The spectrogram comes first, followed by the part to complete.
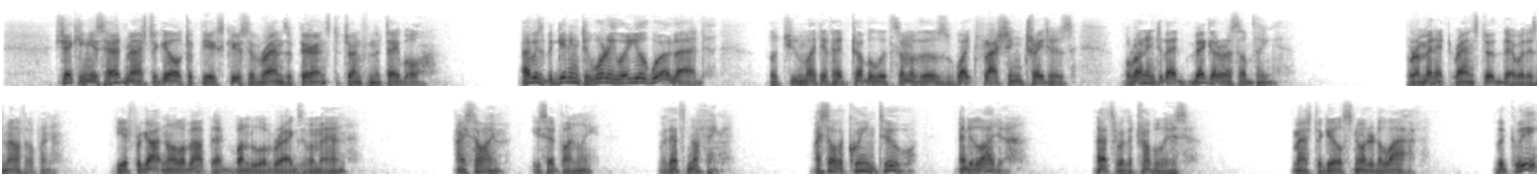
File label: audiobook voices sample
